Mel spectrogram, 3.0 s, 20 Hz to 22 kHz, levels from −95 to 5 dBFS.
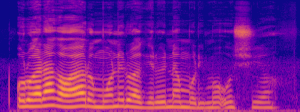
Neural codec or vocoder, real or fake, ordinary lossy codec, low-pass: none; real; none; none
